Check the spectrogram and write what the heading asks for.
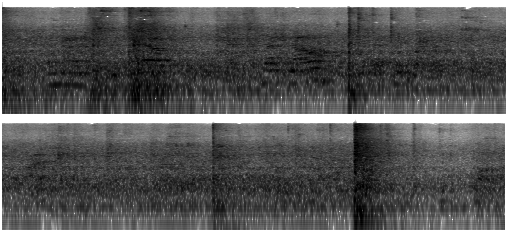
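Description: A few sharp thuds of strikes landing on a heavy punching bag, the loudest a little before the end, with a low voice talking in between.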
